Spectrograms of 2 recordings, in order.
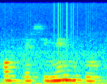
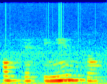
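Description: First: Ofrecimiento as "ofresimentu"; no I before the last E of Ofrecimiento, S for C; dropped I. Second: Said in the usual way. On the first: Shown as a demonstration. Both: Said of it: "ausencia de la I".

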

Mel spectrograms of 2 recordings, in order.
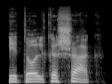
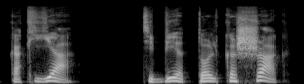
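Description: First: Said in the usual way. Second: Slow, strained and halting; effortful hiss. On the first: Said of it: "согласился Ютланд". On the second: A narrator's reading. Dying spider-man tempts his killer, hissing with effort. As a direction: force it out slowly with a touch of a hiss. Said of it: "прошипел он с усилием".

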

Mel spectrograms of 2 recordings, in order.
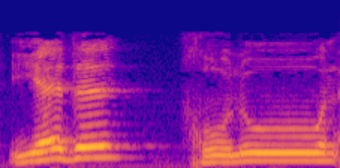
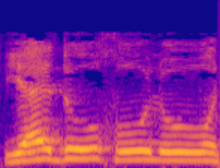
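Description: First: Very slow يدخلون, د bounced unrounded, lips rounding only at خ; drawn-out correct يدخلون; correct qalqala. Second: Slow يدخلون with lips rounded on the د, louder; deliberately faulty يدخلون, rounding too early; wrong qalqala demo. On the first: Teacher giving students the right version after the mistake, slowly. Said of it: "أين يكون ضم الشفتين عند الخاء". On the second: Teacher acting out the error for students, louder. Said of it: "شوفوا الغلط". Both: Shown as a demonstration.

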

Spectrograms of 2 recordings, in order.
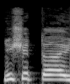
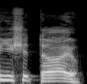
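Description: First: Brushing off, high and quick; dismissive. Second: Dismissive repeat. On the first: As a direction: wave it away. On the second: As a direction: drop it dismissively. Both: Acted. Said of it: "отмахнулся Макар".

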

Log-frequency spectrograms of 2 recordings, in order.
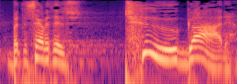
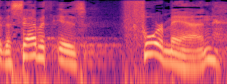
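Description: First: "to" drawn out after a pause; pause, then lean hard on "to"; stress on TO. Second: "for man" set apart, weight on "for"; stress on FOR. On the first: Preacher contrasts man with God, stressing "to". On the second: Preacher draws a distinction about the Sabbath, stressing "for". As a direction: lean on "for" to mark the contrast. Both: Shown as a demonstration. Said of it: "make sure we have that distinction".

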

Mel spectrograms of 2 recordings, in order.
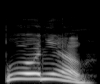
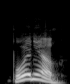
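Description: First: High-pitched, reluctant reply from afar; joyless acknowledgement. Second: Firm, raised-pitch demand for confirmation; demanding check. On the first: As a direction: concede without any joy. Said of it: "безрадостно ответили с той стороны". (безрадостный ответ высоким голосом) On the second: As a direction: press for a yes after a threat. Officer demands confirmation of threat. (требовательный вопрос) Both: A narrator's reading.

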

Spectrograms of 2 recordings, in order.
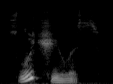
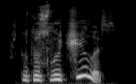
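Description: First: Low, soft sighing answer. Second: Anxious rising question; worried cousin pressing; nervous question. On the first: King confirming bad news to Elmar, low sigh. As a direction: breathe it out heavily. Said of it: "вздохнул тот". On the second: Nervous cousin asks king. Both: A narrator's reading.

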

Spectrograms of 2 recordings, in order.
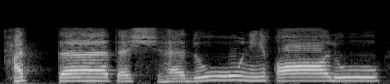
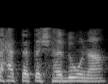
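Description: First: Very slow chanted "حتى تشهدون قالوا", n with kasra; وصل بنون مكسورة. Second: "حتى تشهدون" with final n opened to na; نطق خاطئ بفتح النون. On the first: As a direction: link "تشهدون" to "قالوا" as tash-haduuni qaaluu. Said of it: "ولو وصلناها نقول". (وصل «تشهدون قالوا» بكسر النون) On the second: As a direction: end "تشهدون" as tash-haduuna, the mistaken fatha. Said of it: "وليس". («تشهدون» بنون مفتوحة خطأً) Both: Shown as a demonstration.

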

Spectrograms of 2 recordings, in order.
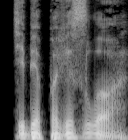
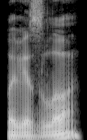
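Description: First: "Тебе повезло" with a higher start and a firm fall; falling statement. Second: "Повезло?" rising steeply at the end; echo question. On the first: Statement then echoed as a question. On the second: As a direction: throw "Повезло?" back as a question. Echoes the words as a question. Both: A narrator's reading.

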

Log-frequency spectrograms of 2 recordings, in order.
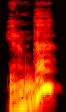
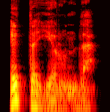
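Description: First: "Ерунда" rising higher into a question; echo question. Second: "ерунда" falling, matter-of-fact; falling dismissal. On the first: John echoes Agnes's rejection, questioning with a rise. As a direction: lift "Ерунда" upward as a query. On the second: Agnes waves away John's proposal, dismissing it with a fall. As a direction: state "ерунда" with a falling close. Dismissal, then questioned back. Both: A narrator's reading.

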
